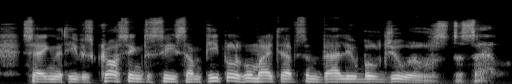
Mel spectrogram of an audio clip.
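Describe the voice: Fairly even intonation in plain reading aloud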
